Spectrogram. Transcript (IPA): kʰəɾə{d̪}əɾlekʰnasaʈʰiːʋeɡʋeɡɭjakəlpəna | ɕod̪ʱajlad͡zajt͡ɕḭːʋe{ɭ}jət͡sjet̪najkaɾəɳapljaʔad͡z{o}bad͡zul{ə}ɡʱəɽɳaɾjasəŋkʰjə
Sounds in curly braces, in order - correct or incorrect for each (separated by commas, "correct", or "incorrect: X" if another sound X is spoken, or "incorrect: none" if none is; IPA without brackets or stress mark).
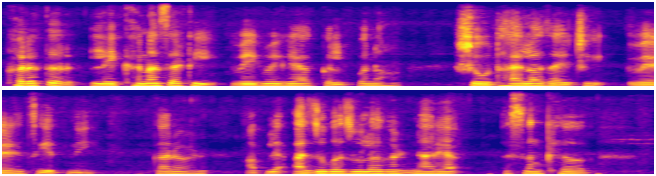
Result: incorrect: t̪, correct, incorrect: u, incorrect: a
